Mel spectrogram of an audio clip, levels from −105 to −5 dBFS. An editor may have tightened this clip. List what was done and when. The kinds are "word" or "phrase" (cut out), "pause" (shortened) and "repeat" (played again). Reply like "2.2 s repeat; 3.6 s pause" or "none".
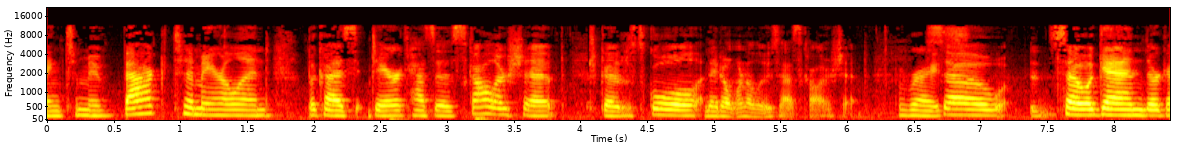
2.4 s word; 4.0 s word; 4.9 s word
